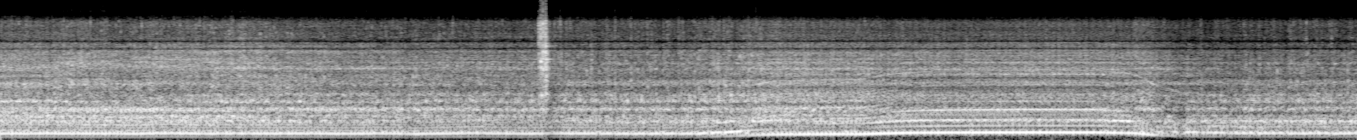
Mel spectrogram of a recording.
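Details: Bayliner boat engine with a bad starter: even idle, then one smooth rev that climbs, holds about three seconds and drops back, with no knocks or stumbles; normal running.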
